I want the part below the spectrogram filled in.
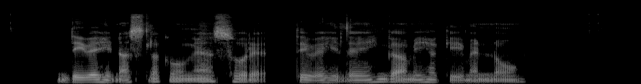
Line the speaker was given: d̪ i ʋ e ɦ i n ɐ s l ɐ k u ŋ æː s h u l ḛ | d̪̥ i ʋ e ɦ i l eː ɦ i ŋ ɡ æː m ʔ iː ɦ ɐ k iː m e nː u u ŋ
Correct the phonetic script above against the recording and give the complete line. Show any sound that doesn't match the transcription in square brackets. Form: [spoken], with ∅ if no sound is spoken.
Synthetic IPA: d̪ i ʋ e ɦ i n ɐ s l ɐ k u ŋ æː s h u [ɾ] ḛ | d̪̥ i ʋ e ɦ i l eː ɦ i ŋ ɡ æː m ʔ iː ɦ ɐ k iː m e nː u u ŋ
